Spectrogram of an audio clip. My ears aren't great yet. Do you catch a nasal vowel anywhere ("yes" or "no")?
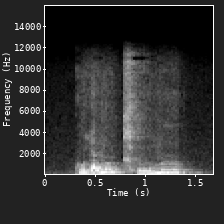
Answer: no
